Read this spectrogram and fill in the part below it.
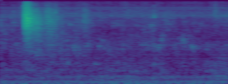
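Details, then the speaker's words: Kohler toilet with flush canister after repair, water turned back on and tank refilled: quiet room with a faint hum and no hiss or trickle; the fill shuts off properly, normal with no running water. "now we don't hear any water running well that's a win in itself look around a little yep no water running"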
